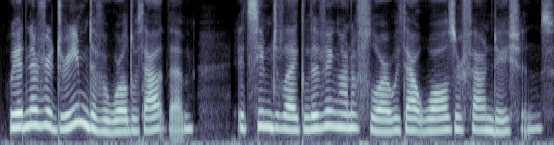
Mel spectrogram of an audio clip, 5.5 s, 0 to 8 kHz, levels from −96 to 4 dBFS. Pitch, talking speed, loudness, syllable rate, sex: 235 Hz, 215 wpm, -18 LUFS, 5.7 syllables/s, female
